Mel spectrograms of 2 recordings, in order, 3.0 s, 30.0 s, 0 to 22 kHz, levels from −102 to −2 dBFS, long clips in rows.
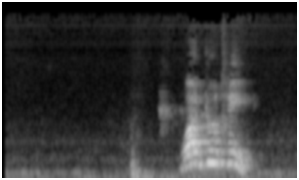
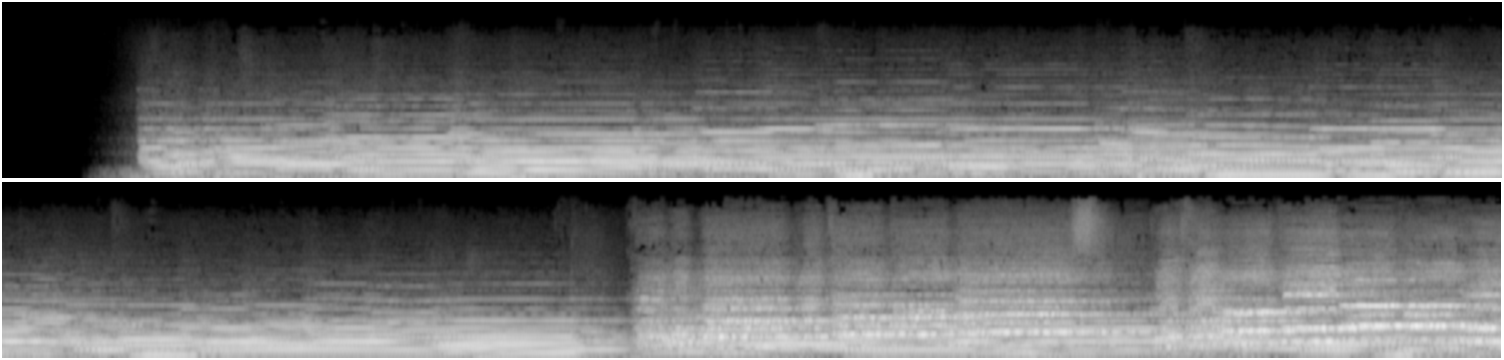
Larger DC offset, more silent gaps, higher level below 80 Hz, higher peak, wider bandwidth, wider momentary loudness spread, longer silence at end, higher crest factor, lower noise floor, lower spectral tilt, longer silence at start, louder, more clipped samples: neither; neither; second, -58 dBFS vs -36 dBFS; second, -10 dBFS vs -4 dBFS; first, 16 kHz vs 14 kHz; first, 26 LU vs 10 LU; first, 0.45 s vs 0 s; about the same, 22 dB vs 18 dB; first, -61 dBFS vs -57 dBFS; about the same, -6.5 dB/octave vs -7 dB/octave; about the same, 1.3 s vs 1.35 s; second, -28 LUFS vs -22 LUFS; neither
